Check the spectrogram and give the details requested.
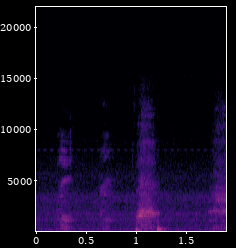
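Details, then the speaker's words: Person diagnosed by a neurologist with chronic tic disorder: brief breathy gasp with a short voiced catch, imitating the noise from full-body tic spasms that leave the person unable to breathe briefly. "and then something about I can't breathe for a second until I'm done, so that's kind of, like, it kind of wins me. So, yeah. So I go, that's what makes me make that stupid noise."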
